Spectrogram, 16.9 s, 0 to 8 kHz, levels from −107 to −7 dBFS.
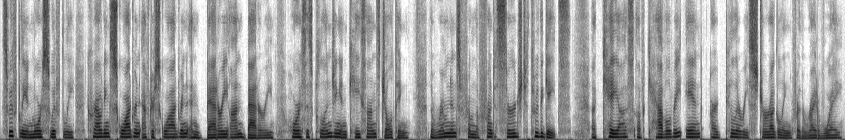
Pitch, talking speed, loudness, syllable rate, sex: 170 Hz, 135 wpm, -19 LUFS, 4.1 syllables/s, female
